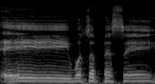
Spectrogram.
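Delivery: fake French accent, laid on thick. Asked by a co-host to say hello in a french accent. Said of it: "do a French accent".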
